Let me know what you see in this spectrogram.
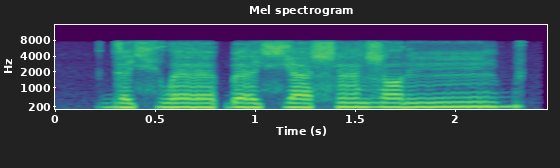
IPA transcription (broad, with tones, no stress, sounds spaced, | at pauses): ɡ ɛ˩ ç w ɛː˩ ɓ ɛ˧ ç æ˧ ɬ ɛ̃˥ ɮ ʌ˥ ɾ ĩː˧˥ b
